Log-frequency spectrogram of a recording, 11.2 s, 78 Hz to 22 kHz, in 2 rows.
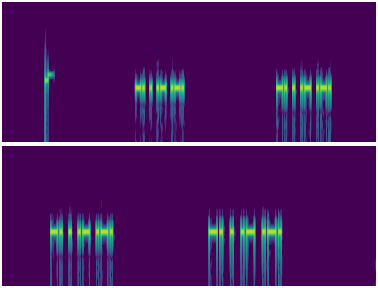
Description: Morse code, heard as a keyed tone, about 40 wpm, 700 Hz. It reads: NEAR NEAR NEAR NEAR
